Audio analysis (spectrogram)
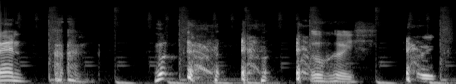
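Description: Several harsh coughs and throat-clearing bursts come in quick succession, close and fairly loud, with short pauses between them.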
